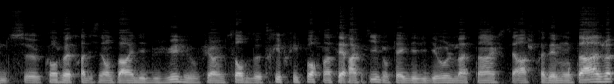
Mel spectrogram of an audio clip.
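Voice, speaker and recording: Very fast and fairly low-pitched, a man talks with fairly even intonation. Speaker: Disney travel YouTuber. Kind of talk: casual vlog talk. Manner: hesitant, many fillers.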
